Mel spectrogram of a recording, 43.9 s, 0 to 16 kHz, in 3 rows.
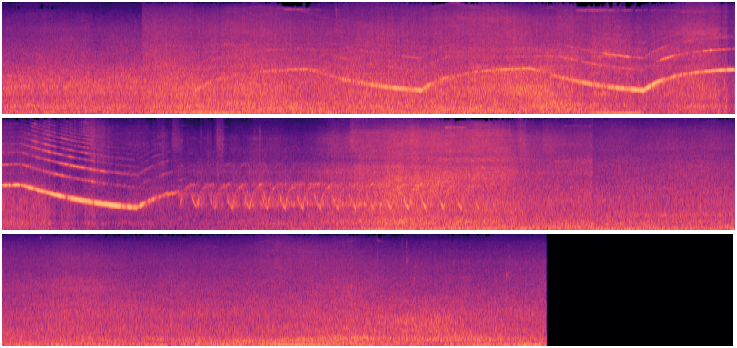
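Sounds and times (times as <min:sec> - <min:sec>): road traffic noise: 0:00.0 - 0:40.2
police siren wailing and yelping: 0:04.0 - 0:24.4.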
